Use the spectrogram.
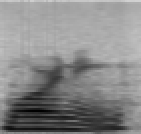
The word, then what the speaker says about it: morning: Sebenarnya sih ada bunyi R di kata morning. Jadinya good morning. Good more. Morning. Good morning. Penekanannya di more ya.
